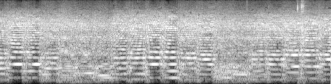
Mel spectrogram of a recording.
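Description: A looped, heavily processed music stem drenched in chorus, with dense layered harmonic tones pulsing in a steady rhythm at an even, moderate level and no voices.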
